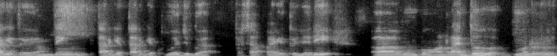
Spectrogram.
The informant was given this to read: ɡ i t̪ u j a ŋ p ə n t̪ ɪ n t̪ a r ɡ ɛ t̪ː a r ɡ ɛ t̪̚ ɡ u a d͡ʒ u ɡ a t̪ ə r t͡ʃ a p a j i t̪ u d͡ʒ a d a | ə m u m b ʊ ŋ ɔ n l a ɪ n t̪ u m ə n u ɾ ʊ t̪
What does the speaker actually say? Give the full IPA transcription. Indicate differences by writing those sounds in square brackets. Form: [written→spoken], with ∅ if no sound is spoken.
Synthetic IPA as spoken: ɡ i t̪ u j a ŋ p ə n t̪ ɪ [n→ŋ] t̪ a r ɡ ɛ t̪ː a r ɡ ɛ t̪̚ ɡ u a d͡ʒ u ɡ a t̪ ə r t͡ʃ a p a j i t̪ u d͡ʒ a d [a→i] | ə m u m [b→p] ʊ ŋ ɔ n l a ɪ n t̪ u m ə n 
